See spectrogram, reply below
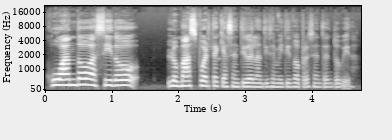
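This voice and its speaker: A woman hosting an interview podcast, speaking with emphatic, expressive delivery. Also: medium pitch, moderate pace, dry recording. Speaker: podcast host. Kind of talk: interview with scripted intro.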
